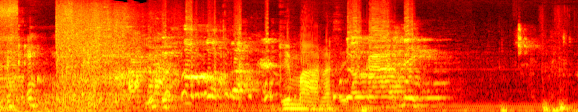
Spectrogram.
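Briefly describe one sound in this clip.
A man laughs loudly close to a microphone.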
